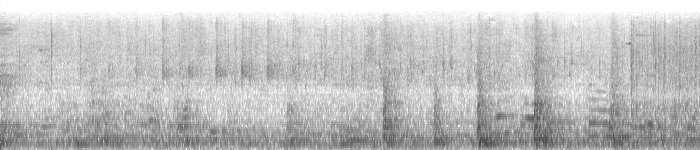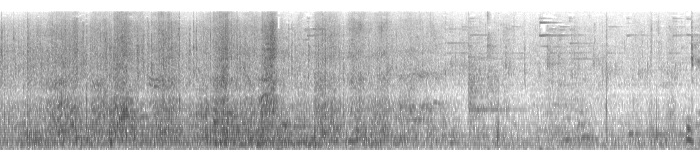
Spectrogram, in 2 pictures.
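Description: Many hands clapping unevenly, with children's chatter mixed in. The clapping grows thickest around the middle, then thins out.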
